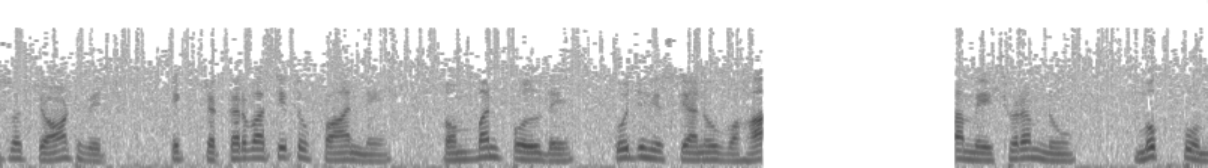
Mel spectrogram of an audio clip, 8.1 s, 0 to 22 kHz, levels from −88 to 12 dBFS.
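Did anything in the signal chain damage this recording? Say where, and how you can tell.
Yes. At the converter's digital output, one marginal data line flips a bit at random, leaving a steady, uniform crackle that runs through the whole clip, pauses included.

At the codec stage, the sound is watery and swirly with nothing above 11.8 kHz, most likely from MP3 compression at a low bitrate near 32 kbps.

At capture, an audio dropout to silence runs from 5.08 to 6.37 s, about 1.29 s of silence with no room tone, most likely from a lost input.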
